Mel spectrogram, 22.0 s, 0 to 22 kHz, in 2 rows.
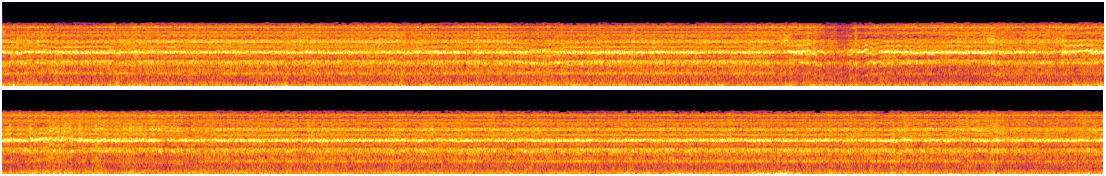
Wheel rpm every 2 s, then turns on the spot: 160, 160, 160, 160, 130, 160, 160, 160, 160, 160, 160.
none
